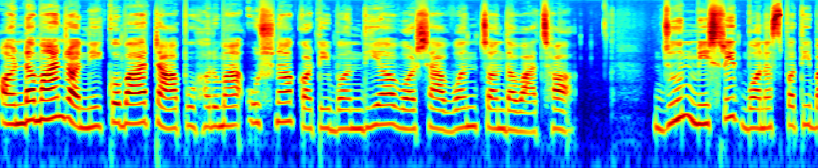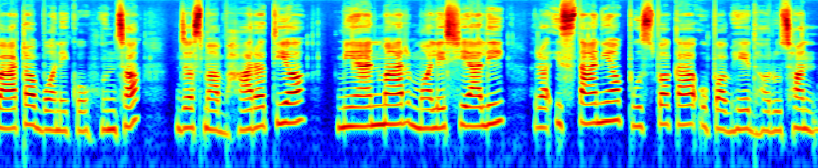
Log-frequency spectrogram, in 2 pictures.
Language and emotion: Nepali, neutral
